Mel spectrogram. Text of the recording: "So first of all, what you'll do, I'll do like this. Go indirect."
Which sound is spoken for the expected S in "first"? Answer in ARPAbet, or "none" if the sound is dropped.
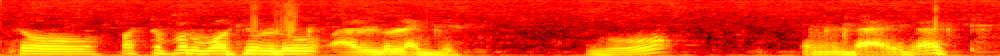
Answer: S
